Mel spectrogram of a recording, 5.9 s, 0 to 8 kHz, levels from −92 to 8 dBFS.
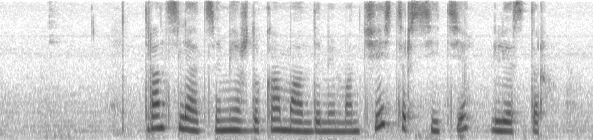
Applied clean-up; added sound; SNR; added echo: none; none; none; none.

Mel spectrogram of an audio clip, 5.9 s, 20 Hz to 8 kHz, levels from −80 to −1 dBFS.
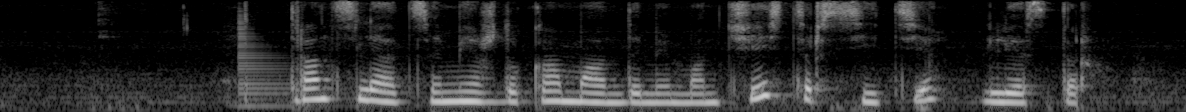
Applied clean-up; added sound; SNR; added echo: none; Guitar; 18 dB; none.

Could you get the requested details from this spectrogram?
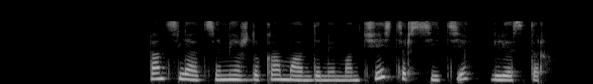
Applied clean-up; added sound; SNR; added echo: neural mask model DeepFilterNet 3.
